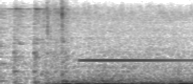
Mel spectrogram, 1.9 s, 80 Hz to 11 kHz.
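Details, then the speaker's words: 2000 Jeep Grand Cherokee Laredo after fixing a cylinder 2 misfire code and letting the computer relearn idle: quick start into an even, smooth idle around 800 rpm; normal idle. "as silk right at 8 800 rpms just like it's supposed to be smooth smooth"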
